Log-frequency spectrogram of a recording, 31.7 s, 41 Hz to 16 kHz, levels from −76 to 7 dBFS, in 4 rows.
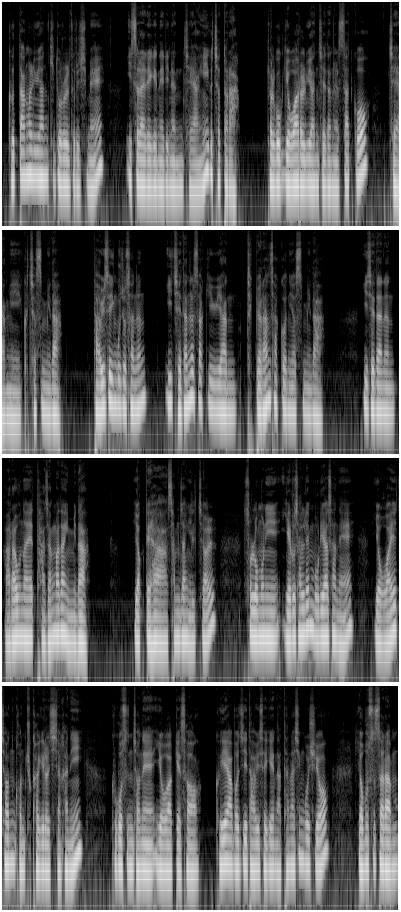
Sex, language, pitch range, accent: male, Korean, 115-135 Hz, native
